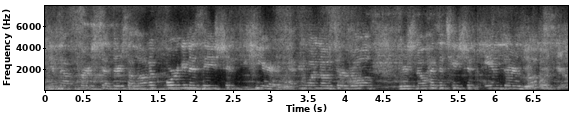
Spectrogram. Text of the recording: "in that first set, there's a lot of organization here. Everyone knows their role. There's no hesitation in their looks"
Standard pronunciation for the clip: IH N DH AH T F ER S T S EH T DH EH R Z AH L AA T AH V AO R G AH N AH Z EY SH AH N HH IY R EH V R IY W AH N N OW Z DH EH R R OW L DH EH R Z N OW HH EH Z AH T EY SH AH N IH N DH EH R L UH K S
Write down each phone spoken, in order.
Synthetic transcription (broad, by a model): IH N DH AH T F ER S T S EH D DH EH R Z AH L AA T AH V AO R G AH N AH Z EY SH AH N HH IY R EH V R IY W AH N N OW Z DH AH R R OW L DH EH R Z N OW HH EH Z AH T EY SH AH N IH N DH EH R L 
